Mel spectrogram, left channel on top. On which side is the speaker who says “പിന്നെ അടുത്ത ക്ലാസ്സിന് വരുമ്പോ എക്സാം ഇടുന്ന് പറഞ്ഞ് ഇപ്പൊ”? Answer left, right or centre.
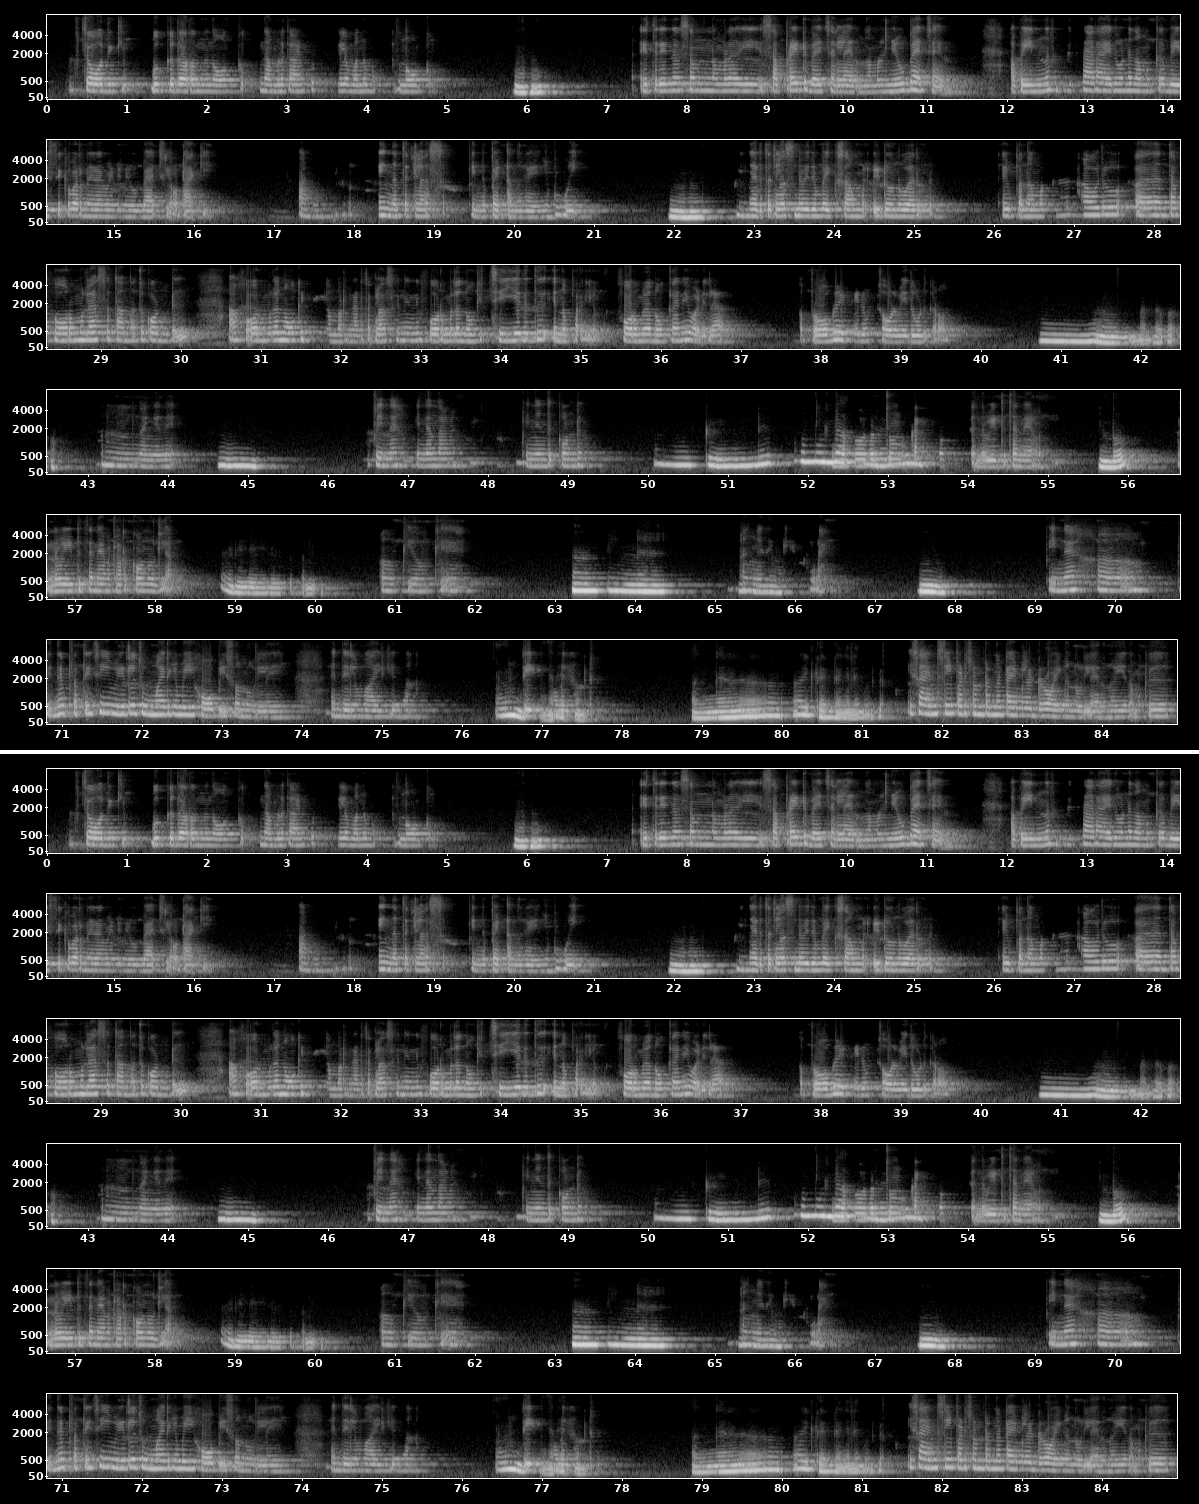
Left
